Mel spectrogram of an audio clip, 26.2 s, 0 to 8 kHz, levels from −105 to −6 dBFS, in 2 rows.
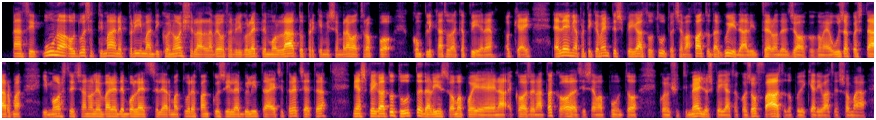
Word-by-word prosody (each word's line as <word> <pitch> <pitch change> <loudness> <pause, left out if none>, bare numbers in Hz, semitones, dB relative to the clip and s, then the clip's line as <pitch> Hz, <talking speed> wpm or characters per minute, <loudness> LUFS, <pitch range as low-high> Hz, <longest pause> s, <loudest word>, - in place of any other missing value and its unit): anzi 125 -2 -1
1 170 -4 +3
o 130 - +1
2 150 +4 -3
settimane 130 -1 -1
prima 130 -1 -2
di 115 0 -6
conoscerla 120 -2 -1
l'avevo, 105 +4 -1
tra 110 - -8
virgolette, 110 +4 -1
"mollato" 115 +3 +4
perché 110 0 -9
mi 105 - -8
sembrava 110 +2 0
troppo - - -3 0.2
complicato 115 -1 -3
da 105 -1 -3
capire 100 -2 -3
okay, - - -1 0.3
e - - +4
lei 165 +1 +7
mi 145 - +1
ha - - +1
praticamente 125 +4 -2
spiegato 120 -3 0
tutto, 125 -6 -6
cioè 110 - -8
m'ha 100 -1 -1
fatto 130 0 +3
da 105 -1 -2
guida 110 -3 +1
all'interno 95 +2 -1
del 95 -1 -5
gioco 90 -2 -2
come: 95 0 -5
"Usa 115 +5 -1
quest'arma, 115 -1 +3 0.3
i 105 - -6
mostri 120 +3 -1
c'hanno 120 0 -3
le 120 0 0
varie 120 0 +3
debolezze, 115 -1 0
le 110 - -3
armature 110 +3 -3
fan 115 -1 -3
così, 120 -1 -4
le 115 - 0
abilità." 115 -1 -1
Eccetera, 125 +5 -2
eccetera. 135 0 -2 0.4
Mi 130 - +4
ha - - +7
spiegato 130 +4 +4
tutto 140 +4 +1
e - - +2
da 115 -3 +3
lì 115 +3 +2
insomma 115 -1 0
poi 105 -1 0
è 95 -1 +2
na 95 +1 +3
cosa 105 -3 0
è - - -4
nata 100 0 0
cosa, - - +2
ci - - -13
siamo 100 -1 -4
appunto 95 -1 -4 0.3
conosciuti - - -8
meglio, 120 0 +6
spiegato 90 -1 -4
cosa 95 0 -4
ho - - +2
fatto, - - +8
dopodiché 90 0 -8
è - - +4
arrivato 90 -1 -3
insomma 85 -1 -5
115 Hz, 185 wpm, -27 LUFS, 105-125 Hz, 0.4 s, fatto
